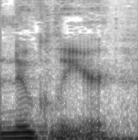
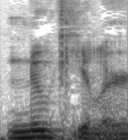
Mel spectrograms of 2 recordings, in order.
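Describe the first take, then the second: First: It is said in a standard American pronunciation. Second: It is said in a Southern, Texan-style pronunciation. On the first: "instead of nuclear" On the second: "he said uh, the word n- nuclear"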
